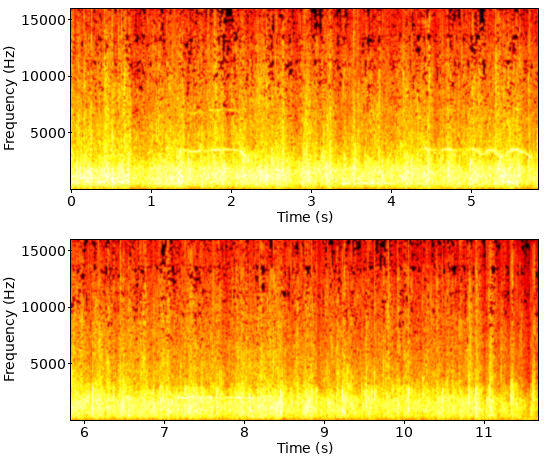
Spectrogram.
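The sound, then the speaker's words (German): A crowd applauds steadily for about twelve seconds, voting by applause for a contestant named Dario as their favourite. It is a dense, even wash of clapping that stays loud throughout, with a few faint whistles and cheers rising above it. “Und wenn ihr aber sagt, der Dario, das ist mein Favorit gesehen, dann dürft ihr jetzt einmal Applaus für den Dario geben.”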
